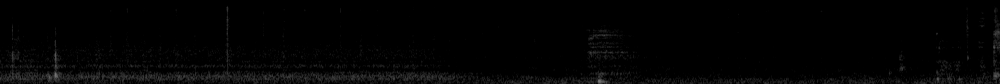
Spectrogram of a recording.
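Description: Near silence: quiet room tone with faint paper-handling ticks, and one brief light knock about six seconds in.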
